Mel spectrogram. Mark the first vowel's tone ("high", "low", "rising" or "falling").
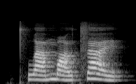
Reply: rising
